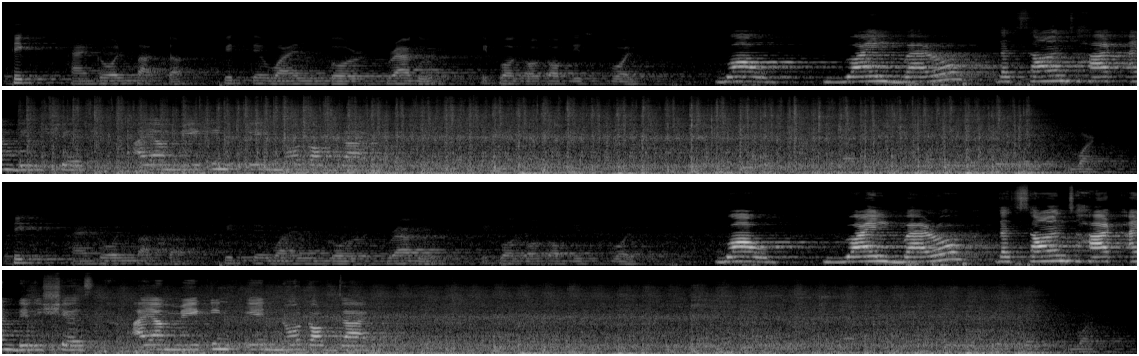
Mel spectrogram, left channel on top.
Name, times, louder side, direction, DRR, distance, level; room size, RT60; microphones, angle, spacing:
voice 1, 0.6-1.8 2.2-4.4 4.8-6.4 18.7-22.3, left 1 dB, 50° left, 6 dB, 0.9 m, -44 dB
voice 2, 7.1-7.7 8.2-9.6 9.9-12.2 12.7-15.0, right 6 dB, 45° right, 13 dB, 0.3 m, -28 dB
sound 1, 11.5-21.7, left 1 dB, 80° left, 1.5 m, -35 dB
11.0 x 6.1 x 8.2 m, 2.4 s
head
